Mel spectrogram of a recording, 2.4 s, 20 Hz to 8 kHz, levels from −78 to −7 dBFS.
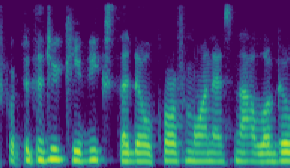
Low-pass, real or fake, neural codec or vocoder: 7.2 kHz; fake; codec, 16 kHz, 1.1 kbps, Voila-Tokenizer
